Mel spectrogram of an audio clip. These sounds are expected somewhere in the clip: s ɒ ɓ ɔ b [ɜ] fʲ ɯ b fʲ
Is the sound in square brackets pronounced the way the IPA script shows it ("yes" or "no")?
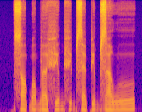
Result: yes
